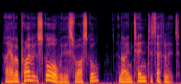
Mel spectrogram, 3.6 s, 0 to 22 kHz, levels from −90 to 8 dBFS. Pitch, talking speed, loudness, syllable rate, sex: 145 Hz, 230 wpm, -17 LUFS, 6.4 syllables/s, male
